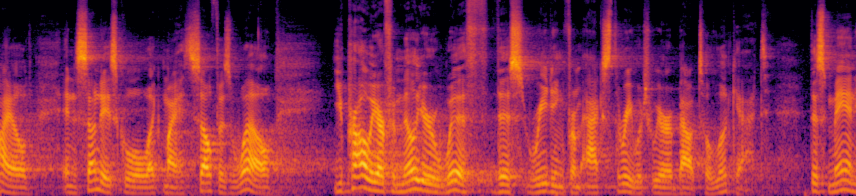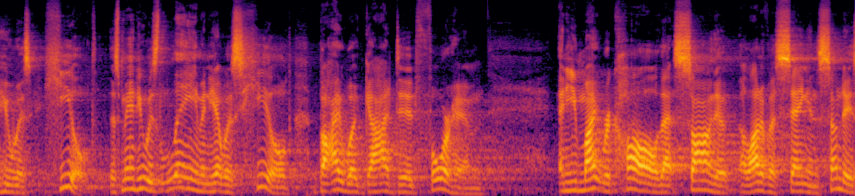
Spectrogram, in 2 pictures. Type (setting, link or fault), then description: setting, large echoing room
